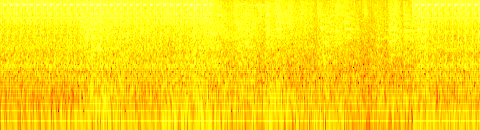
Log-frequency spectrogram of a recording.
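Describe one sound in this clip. Bullets strike and explode with loud cracks.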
